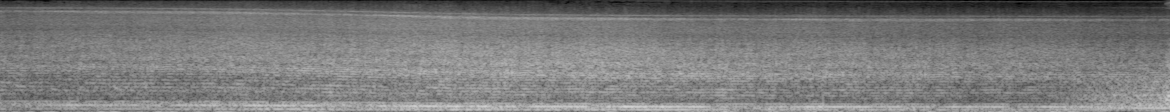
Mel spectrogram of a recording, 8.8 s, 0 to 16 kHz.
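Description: A Pilatus PC-12 turboprop engine drones steadily in a flight simulator game, a loud continuous hum with a high whine layered over a low propeller throb and no talking.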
